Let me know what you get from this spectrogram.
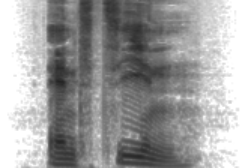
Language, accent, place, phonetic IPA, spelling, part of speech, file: German, Germany, Berlin, [ʔɛntˈtsiː.ən], entziehen, verb, De-entziehen.ogg
- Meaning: 1. to revoke (a right or permission) 2. to withdraw (to remove, stop providing) 3. to extract (to withdraw by a mechanical or chemical process)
